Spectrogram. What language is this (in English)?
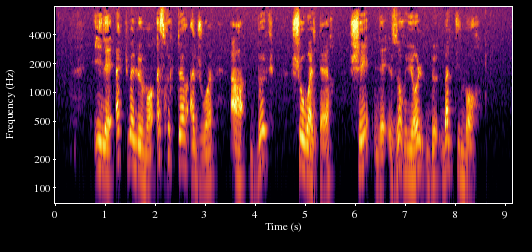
French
